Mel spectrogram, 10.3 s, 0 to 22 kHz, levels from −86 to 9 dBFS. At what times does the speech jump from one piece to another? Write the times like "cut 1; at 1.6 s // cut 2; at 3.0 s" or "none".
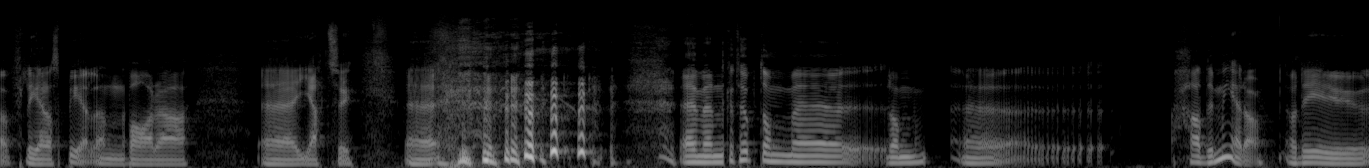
cut 1; at 0.9 s // cut 2; at 5.4 s // cut 3; at 6.6 s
